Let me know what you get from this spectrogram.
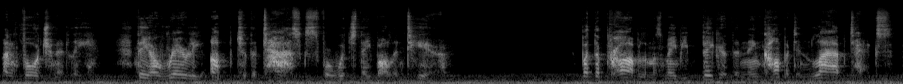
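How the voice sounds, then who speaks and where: An actor playing an earnest, worried alien reptilian scientist in a video game, speaking formally and with grave, articulate care. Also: male voice, mid-range voice, moderate pace, pushed and bright, in a whisper, low-quality recording. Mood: frustrated, worried. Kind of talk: scripted video game voice acting, monologue message.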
